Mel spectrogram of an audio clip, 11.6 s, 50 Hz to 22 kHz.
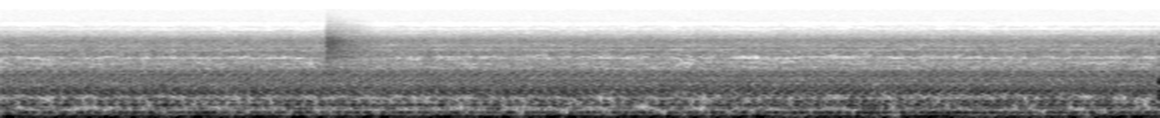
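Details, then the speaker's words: Diesel truck at idle during an in-cab air brake inspection, tanks rebuilt after fanning to about 90 psi: one sharp air burst as the compressor governor cuts out at 120–140 psi at full pressure, as expected. "And then once you know that it's fully charged, is when you hear the burst of air, and that's when the governor cut kicks in."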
